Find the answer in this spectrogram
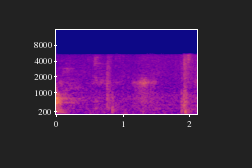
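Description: A single short knock near the end, a wooden spoon striking a pan on the stove, over faint room noise.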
